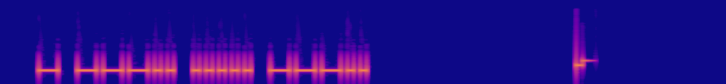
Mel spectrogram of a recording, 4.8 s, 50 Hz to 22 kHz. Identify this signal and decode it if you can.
Morse code, heard as a keyed tone, about 28 wpm, 700 Hz. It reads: T858
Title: Numbers - Contest Style - 4-Digit 28wpm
